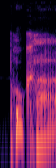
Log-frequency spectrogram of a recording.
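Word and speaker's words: Púca: But it's got Oh, an accent on the U, which makes it more of a double O sound than it does an ah. When I type in puka, I get weird creatures.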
